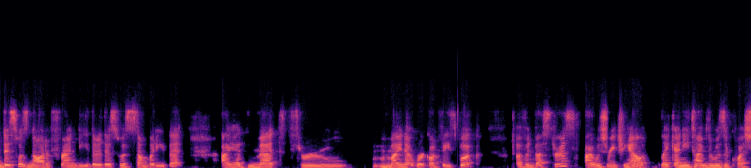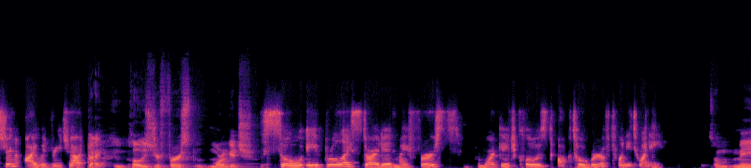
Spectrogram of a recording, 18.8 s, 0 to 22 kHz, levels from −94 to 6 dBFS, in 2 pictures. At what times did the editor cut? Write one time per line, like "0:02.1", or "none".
0:07.6
0:10.5

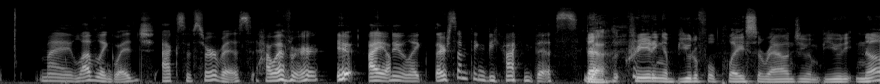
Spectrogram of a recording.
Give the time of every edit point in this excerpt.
0:03.9
0:06.1

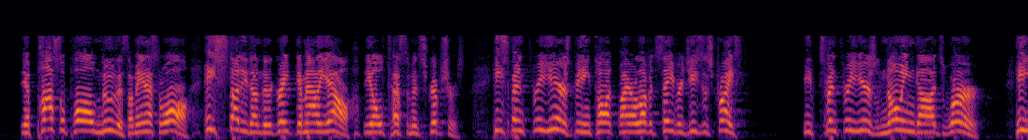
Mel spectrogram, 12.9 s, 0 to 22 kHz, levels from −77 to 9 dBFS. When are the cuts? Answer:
none

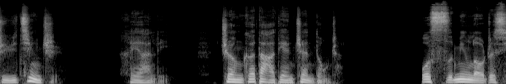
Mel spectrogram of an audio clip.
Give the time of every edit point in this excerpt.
0:01.0

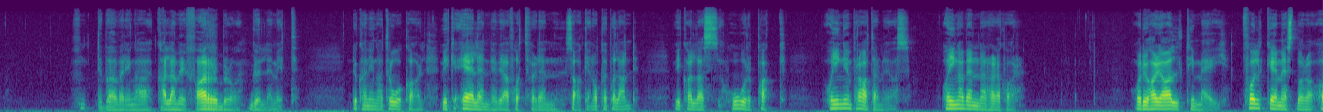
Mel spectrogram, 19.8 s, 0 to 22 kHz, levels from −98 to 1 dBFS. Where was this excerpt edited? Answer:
0:05.2
0:16.9
0:18.6

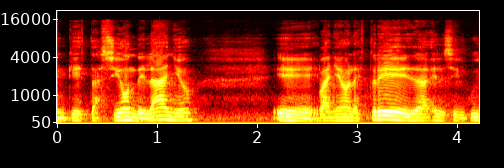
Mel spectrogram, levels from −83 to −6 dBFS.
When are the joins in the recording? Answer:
0:02.6

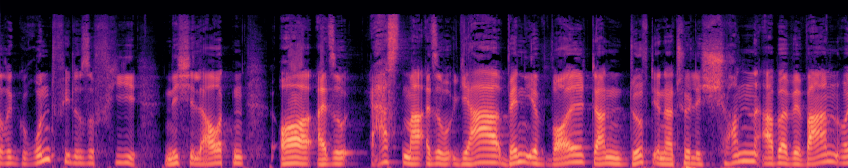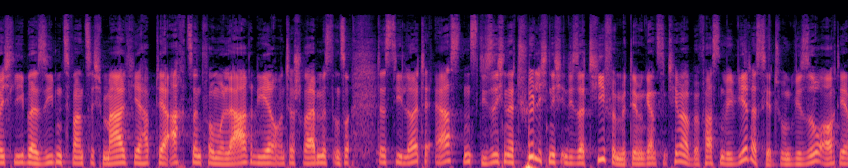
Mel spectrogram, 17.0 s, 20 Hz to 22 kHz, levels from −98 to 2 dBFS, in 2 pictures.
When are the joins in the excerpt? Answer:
0:05.4
0:12.2

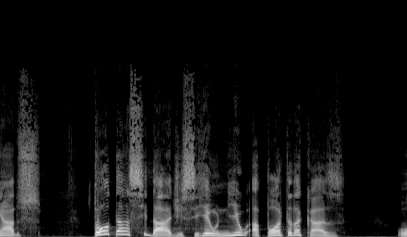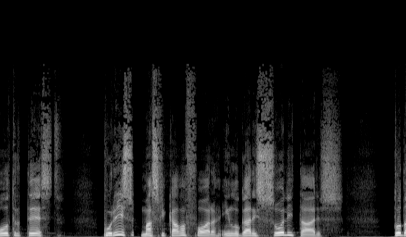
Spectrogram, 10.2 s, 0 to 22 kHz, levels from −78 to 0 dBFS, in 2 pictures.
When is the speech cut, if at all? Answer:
0:06.7

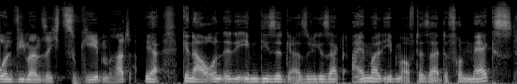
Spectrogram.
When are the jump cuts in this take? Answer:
0:01.3
0:02.8

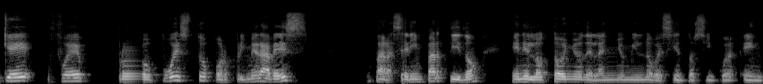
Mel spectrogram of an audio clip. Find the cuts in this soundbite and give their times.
none

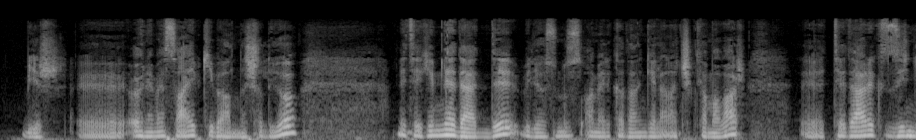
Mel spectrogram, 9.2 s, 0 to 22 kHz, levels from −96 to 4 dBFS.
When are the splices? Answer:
0:03.8

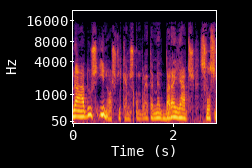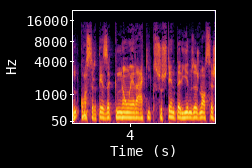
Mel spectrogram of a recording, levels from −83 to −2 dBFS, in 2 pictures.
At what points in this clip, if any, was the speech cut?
0:03.0

